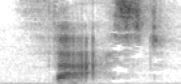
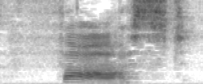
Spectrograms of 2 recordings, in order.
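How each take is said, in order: First: The vowel is a flat American a sound. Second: The vowel is a broad British ah sound. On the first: The speaker calls it right. "instead of the American fast" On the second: The speaker calls it wrong. "which she pronounces as fast"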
